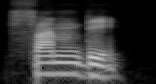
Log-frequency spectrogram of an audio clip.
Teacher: Samedi, Le E, je ne le prononce pas. On prononce samedi.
